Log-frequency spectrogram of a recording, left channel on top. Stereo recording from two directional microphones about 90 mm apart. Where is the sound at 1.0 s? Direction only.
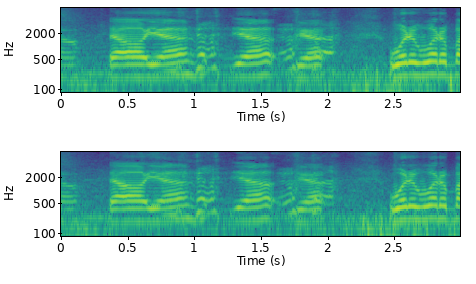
15° right (ahead or behind).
